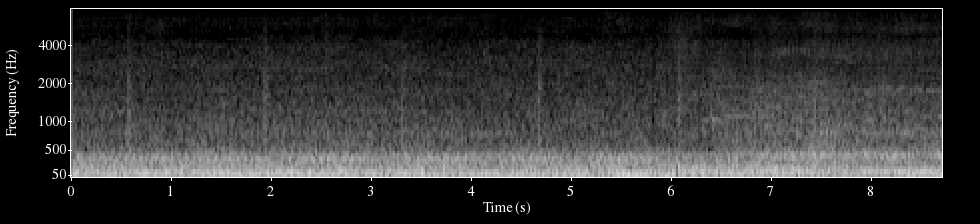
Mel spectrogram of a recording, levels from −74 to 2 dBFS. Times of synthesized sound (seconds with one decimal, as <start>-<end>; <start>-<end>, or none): 5.9-8.7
